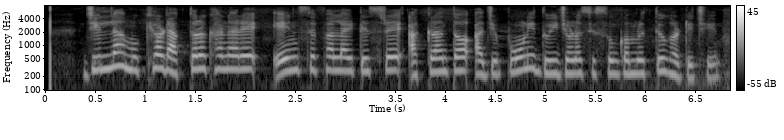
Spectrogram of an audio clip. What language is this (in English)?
Odia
